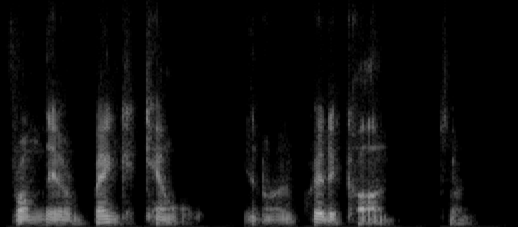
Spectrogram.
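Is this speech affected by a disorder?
Yes: cerebral palsy.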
